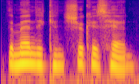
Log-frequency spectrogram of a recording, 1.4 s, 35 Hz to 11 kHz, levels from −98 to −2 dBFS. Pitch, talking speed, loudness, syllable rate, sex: 125 Hz, 215 wpm, -17 LUFS, 5.8 syllables/s, male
